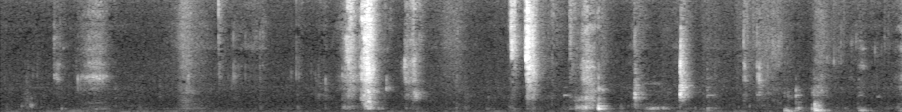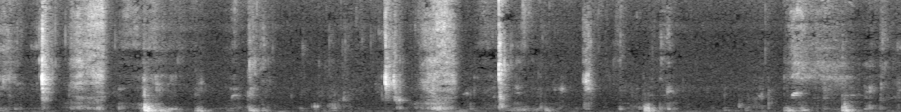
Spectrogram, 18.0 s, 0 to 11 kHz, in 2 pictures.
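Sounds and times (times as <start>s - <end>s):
chewing and lip-smacking: 8.4s - 10.3s, 11.6s - 13.2s.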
